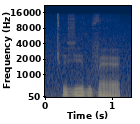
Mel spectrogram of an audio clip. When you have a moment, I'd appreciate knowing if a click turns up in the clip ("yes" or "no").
no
